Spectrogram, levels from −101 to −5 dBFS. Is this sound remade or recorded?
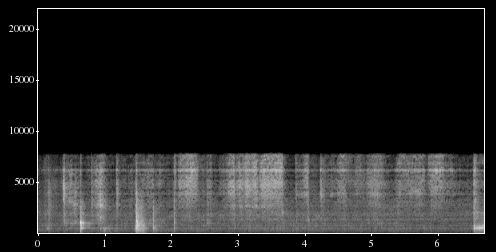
remade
